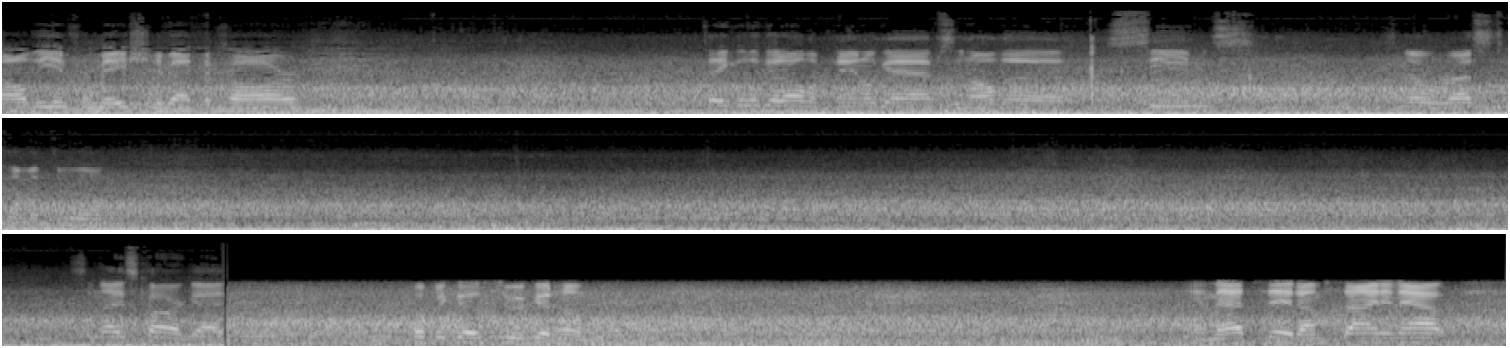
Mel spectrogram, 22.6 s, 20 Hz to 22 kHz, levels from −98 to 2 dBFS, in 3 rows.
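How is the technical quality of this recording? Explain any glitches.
Two glitches stand out, one at the start and one near the end.

From 0.0 to 2.0 s, an adaptive stream starting at a low bitrate, which fits HE-AAC at 20 kbit/s, gives thin, synthetic-sounding treble and stronger artefacts before quality jumps abruptly, without a gap.

At 16.17 s, the input was likely switched to a poorer device. After a 20 ms silence, the sound turns dull up to the end, with nothing above 3.8 kHz and a faint new noise floor, while the level stays about the same.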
